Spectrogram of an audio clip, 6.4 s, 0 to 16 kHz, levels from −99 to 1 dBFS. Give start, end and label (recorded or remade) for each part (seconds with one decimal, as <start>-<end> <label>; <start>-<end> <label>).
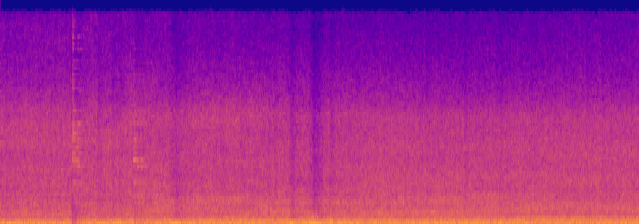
0.0-6.4 recorded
